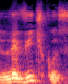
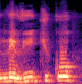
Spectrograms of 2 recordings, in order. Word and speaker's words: Levítico: Assim também Levítico e não Levíticos. Levíticos é errado. A pronúncia correta é Levítico, no singular.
